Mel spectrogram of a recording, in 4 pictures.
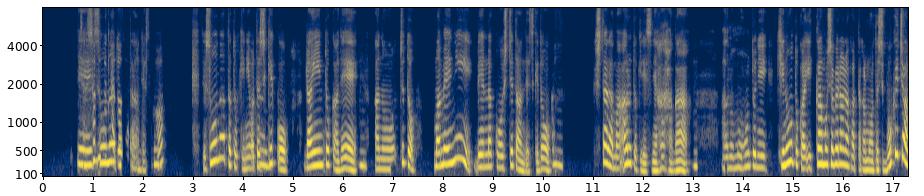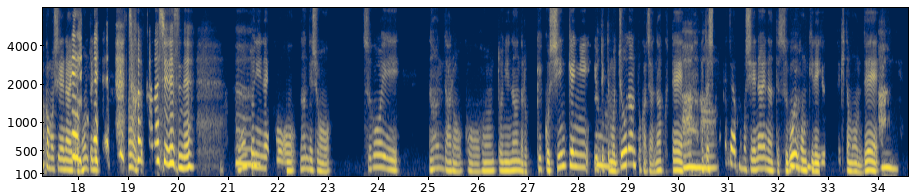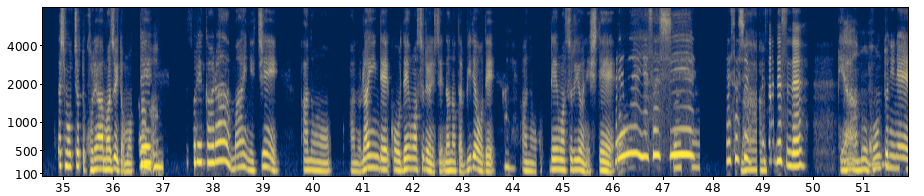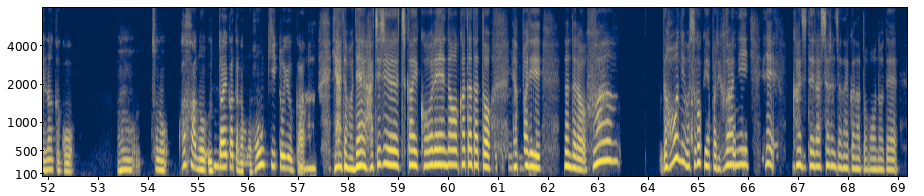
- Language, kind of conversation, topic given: Japanese, advice, 親の介護の負担を家族で公平かつ現実的に分担するにはどうすればよいですか？
- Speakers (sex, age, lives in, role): female, 50-54, Japan, advisor; female, 50-54, United States, user
- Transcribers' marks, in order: laughing while speaking: "え、ええ"; other noise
